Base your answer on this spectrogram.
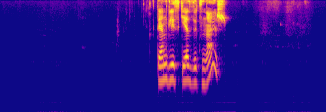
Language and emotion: Russian, neutral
